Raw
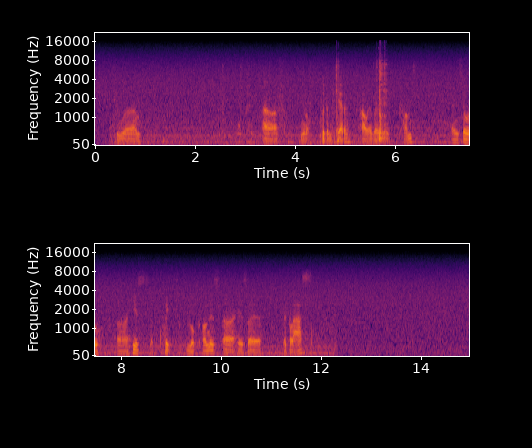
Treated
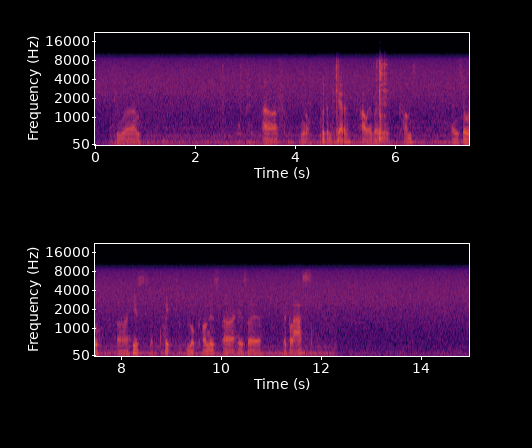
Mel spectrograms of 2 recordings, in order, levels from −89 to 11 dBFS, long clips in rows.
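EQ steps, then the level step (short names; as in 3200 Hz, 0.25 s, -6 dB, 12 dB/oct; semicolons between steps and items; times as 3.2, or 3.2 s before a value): EQ curve 120 Hz 0 dB, 260 Hz -7 dB, 840 Hz -6 dB, 2600 Hz +4 dB, 8200 Hz +9 dB, 12000 Hz -19 dB; -4.0 dB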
